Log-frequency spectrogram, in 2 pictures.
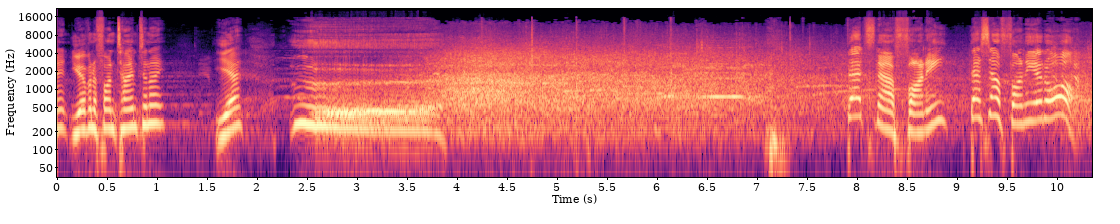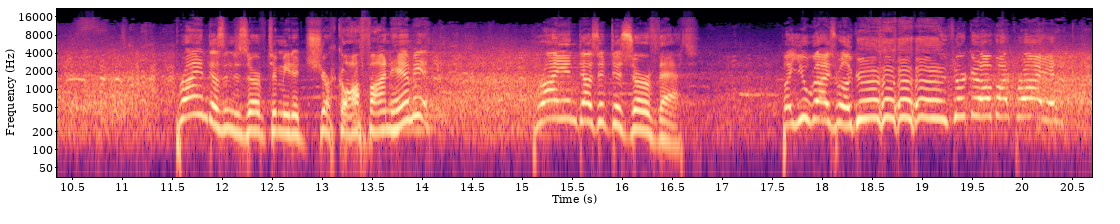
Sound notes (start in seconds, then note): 2.3 guttural grunt; 3.6 audience laughs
